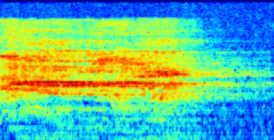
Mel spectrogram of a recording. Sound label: asylum scream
